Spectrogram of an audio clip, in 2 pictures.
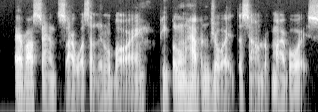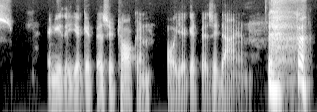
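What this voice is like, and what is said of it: Morgan Freeman impression. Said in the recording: “I tried for so long to be able to get Morgan Freeman down ... Morgan Freeman's like”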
